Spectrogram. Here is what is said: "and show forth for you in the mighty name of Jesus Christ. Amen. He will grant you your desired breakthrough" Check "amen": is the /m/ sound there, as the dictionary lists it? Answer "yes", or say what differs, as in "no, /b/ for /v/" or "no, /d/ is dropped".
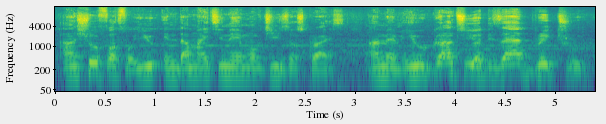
yes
